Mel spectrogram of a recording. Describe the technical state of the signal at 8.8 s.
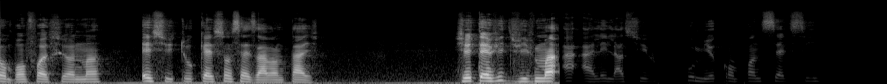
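At 8.8 s the signal sits inside a collapse that runs from 5.59 s to the end, where the level falls by about 27 dB and only a faint residue remains. The likely cause is one channel inverted: with one side's polarity reversed, everything common to both channels cancels in the mono sum, leaving only their difference. Unlike a plain volume drop or dropout, the residue is a faint copy missing its centre rather than a quieter whole.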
